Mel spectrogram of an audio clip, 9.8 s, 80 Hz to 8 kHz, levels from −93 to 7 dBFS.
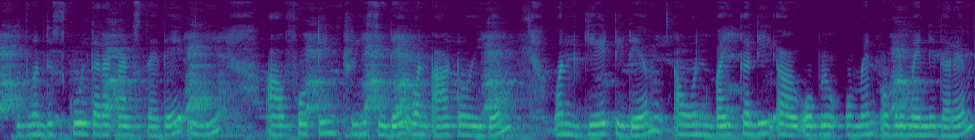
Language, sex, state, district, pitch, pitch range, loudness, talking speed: Kannada, female, Karnataka, Chamarajanagar, 195 Hz, 190-210 Hz, -31 LUFS, 155 wpm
